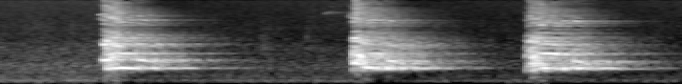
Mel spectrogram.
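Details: Indignant female dog barking because another dog holds her favourite toy. Three loud, rough barks about a second apart, each abrupt and fading, with a faint low hum between them.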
